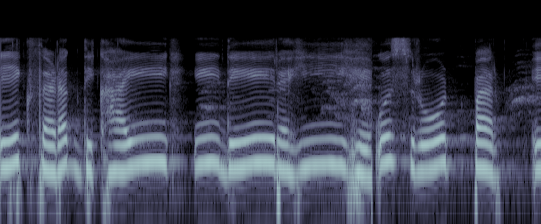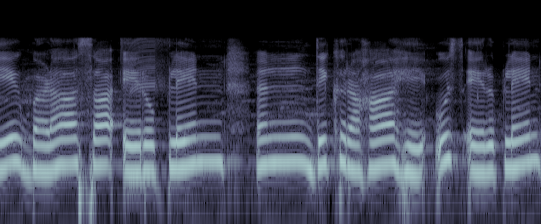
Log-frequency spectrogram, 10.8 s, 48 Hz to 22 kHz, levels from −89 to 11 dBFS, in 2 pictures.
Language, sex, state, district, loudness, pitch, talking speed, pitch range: Hindi, female, Maharashtra, Pune, -22 LUFS, 235 Hz, 105 wpm, 215-250 Hz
